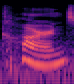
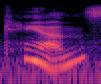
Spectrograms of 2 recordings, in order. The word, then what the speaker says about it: Cairns: It looks like it should be pronounced Cairns, but it's pronounced Cairns.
